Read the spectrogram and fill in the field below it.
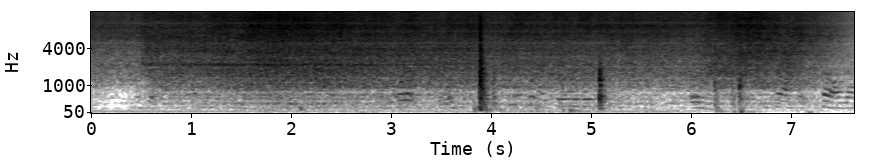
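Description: Duck eggs cooking in tomato sauce sauté in a hot pan, giving a steady close sizzle and hiss throughout with a few sharp clinks of a utensil against the pan.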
